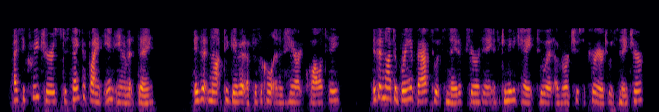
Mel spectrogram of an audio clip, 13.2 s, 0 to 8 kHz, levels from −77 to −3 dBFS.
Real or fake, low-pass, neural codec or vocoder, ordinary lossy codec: real; 7.2 kHz; none; AAC, 16 kbps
